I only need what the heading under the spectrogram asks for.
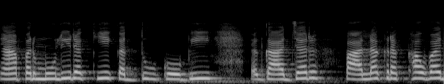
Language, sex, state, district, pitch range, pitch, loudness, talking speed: Hindi, female, Uttarakhand, Tehri Garhwal, 245-280 Hz, 265 Hz, -23 LUFS, 160 wpm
